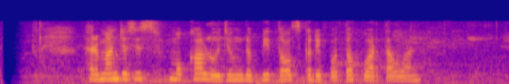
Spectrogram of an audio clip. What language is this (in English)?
Sundanese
